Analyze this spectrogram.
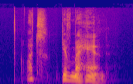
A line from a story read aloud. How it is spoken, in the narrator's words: whispered his father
